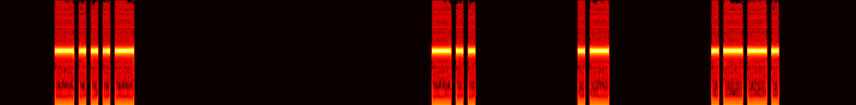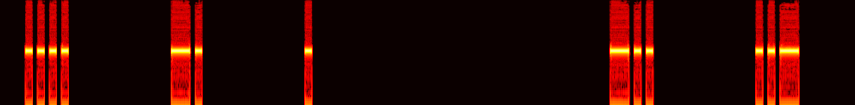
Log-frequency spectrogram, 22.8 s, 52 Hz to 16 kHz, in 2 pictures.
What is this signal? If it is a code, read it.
Morse code, heard as a keyed tone, about 15 wpm, spaced as for 5 wpm, 1000 Hz. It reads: <BT> DAPHNE DU
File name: qotdfiles / 5wpm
